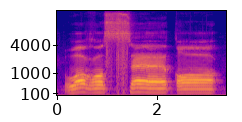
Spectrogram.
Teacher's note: غین کو موٹا کرنے کے ساتھ غین کو سین سے ملائیں گے، سین میں سیٹی بھی ادا کریں گے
